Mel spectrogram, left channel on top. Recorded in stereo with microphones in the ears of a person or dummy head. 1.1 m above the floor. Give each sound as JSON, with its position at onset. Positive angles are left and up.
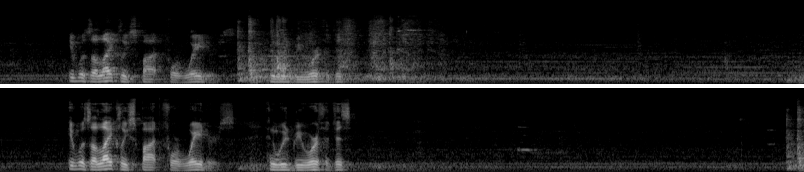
{"t": 0.7, "sound": "a man speaking", "side_deg": -65, "distance_m": 0.6}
